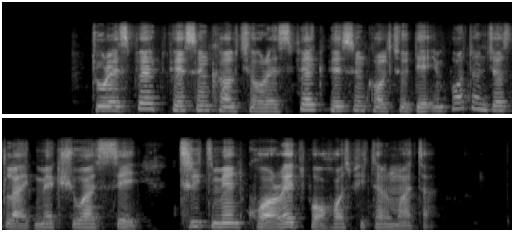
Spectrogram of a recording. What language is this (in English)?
Nigerian Pidgin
